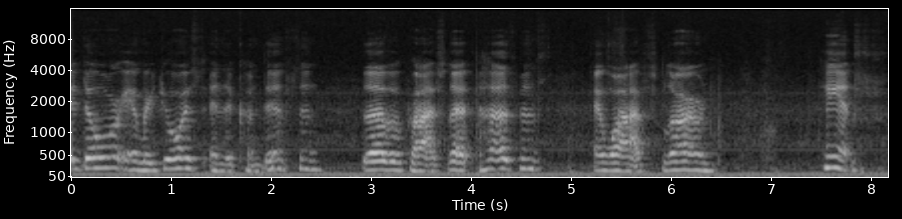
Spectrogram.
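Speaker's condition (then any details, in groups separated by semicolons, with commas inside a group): Parkinson's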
